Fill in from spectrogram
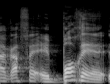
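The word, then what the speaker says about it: Rafael Borré: Äh, wie schön Lena Raphael Borre, es ist auch richtig so ausgesprochen, ausgespro äh, also äh, betont hat.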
